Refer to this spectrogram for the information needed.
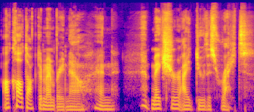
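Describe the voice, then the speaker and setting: A man's voice: sits low, normal speed, bright, forceful tone, no echo, studio quality. A man playing an obsessive, lovesick furred supervillain in a dramatic audio roleplay, speaking intimately to the listener with theatrical endearments. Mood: resigned, menacing tenderness. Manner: pleading, stammering, theatrical endearments. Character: obsessive lovesick male supervillain with fur, desperate and menacing.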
